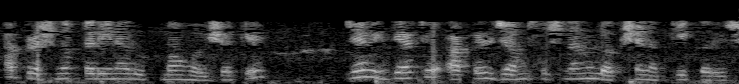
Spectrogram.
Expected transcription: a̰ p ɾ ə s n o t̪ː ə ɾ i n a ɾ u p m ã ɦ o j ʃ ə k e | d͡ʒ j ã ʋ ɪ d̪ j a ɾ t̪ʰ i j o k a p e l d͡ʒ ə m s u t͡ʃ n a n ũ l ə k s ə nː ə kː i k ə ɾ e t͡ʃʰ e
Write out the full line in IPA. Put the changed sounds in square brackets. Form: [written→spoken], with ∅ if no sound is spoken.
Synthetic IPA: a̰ p ɾ ə [s→ʃ] n o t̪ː ə ɾ i n a ɾ u p m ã ɦ o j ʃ ə k e | d͡ʒ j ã ʋ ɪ d̪ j a ɾ t̪ʰ i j o [k→ʔ] a p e l d͡ʒ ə m s u t͡ʃ n a n ũ l ə k [s→ʃ] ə [nː→n] ə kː i k ə ɾ e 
